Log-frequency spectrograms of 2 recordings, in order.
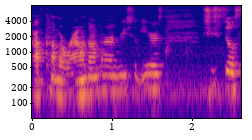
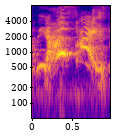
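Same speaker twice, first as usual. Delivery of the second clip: high, very loud fan shout; excited yell; 17 dB louder than usual. Retold or imitated. Retelling the moment the Oscars came on her phone, excited yell. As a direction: shriek the name in thrilled recognition. Retold yell on seeing the show.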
